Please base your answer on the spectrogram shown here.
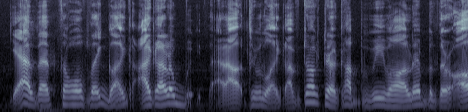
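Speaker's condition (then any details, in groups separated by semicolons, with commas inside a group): Friedreich ataxia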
